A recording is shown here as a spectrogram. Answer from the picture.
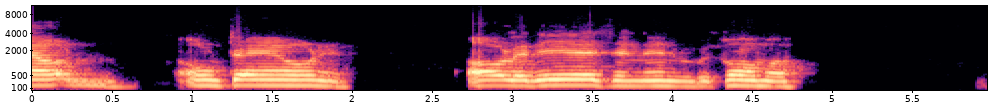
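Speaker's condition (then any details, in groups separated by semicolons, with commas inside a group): Traumatic brain injury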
